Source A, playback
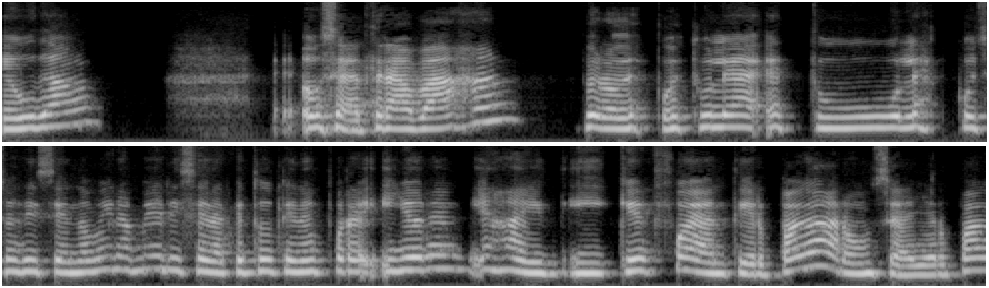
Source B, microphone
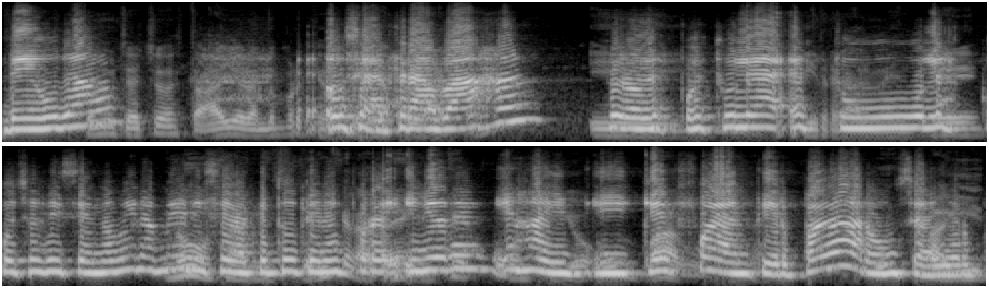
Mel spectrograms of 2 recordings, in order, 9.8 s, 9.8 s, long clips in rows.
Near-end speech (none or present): present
